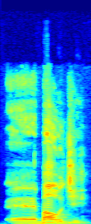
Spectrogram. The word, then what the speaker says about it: Baldi: Pronunciei correto seu nome? Baldi. Baldi. Baldi. Ok. É igual o balde de água mesmo, então. Isso, Baldi.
